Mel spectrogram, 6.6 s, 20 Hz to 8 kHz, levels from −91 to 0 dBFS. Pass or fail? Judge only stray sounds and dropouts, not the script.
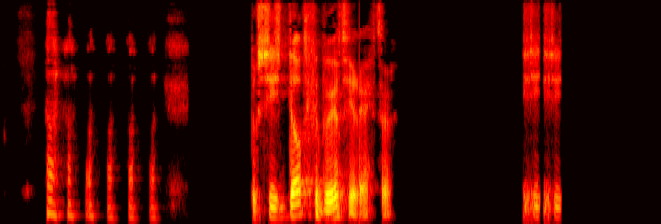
fail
